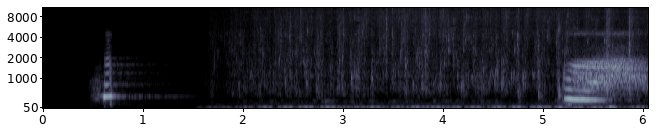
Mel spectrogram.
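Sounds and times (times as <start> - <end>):
water rinsing shampoo foam off hair: 1.6 - 6.0.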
